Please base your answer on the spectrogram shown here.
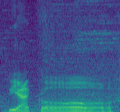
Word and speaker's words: Byakko: Yo, no, it's Byakko.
